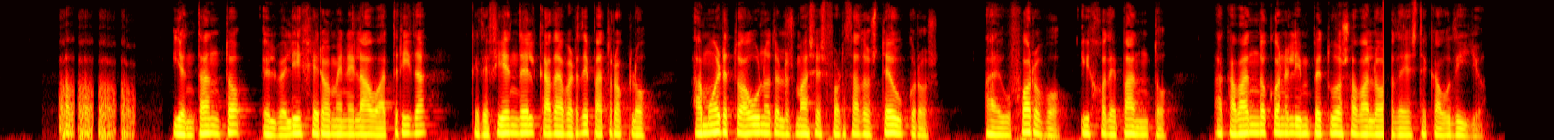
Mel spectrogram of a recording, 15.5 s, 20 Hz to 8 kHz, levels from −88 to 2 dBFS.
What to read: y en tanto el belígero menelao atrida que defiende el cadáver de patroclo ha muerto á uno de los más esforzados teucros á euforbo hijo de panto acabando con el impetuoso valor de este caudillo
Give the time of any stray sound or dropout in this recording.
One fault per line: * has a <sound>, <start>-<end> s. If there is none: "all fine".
* has a laugh, 0.6-1.4 s
* has a dropout, 13.8-13.9 s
